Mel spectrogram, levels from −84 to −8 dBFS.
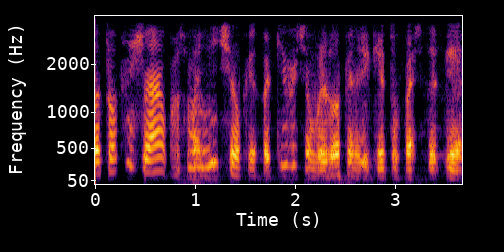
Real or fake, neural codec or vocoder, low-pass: fake; codec, 24 kHz, 1 kbps, SNAC; 3.6 kHz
